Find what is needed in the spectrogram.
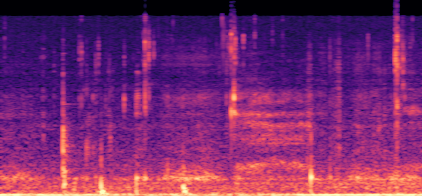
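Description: Close-miked wet mouth sounds: chewing with lip smacks and small clicks, and a couple of soft low thuds about one and two seconds in.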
